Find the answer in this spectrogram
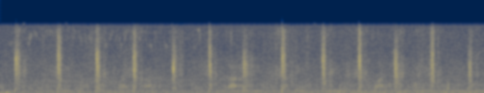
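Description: Footsteps squeaking in dry, fine quartz beach sand, about two steps a second, each step a short high squeak.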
